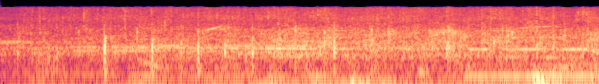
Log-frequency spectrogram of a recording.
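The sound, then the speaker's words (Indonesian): Applause from a crowd: dense, steady clapping keeps up through the whole stretch at an even loudness, with a faint murmur of voices underneath. “tepuk tangan untuk Sumawono.”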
